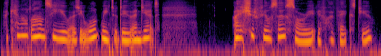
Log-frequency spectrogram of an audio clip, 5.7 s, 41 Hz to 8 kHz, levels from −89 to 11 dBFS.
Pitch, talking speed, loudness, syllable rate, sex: 215 Hz, 220 wpm, -19 LUFS, 5.8 syllables/s, female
